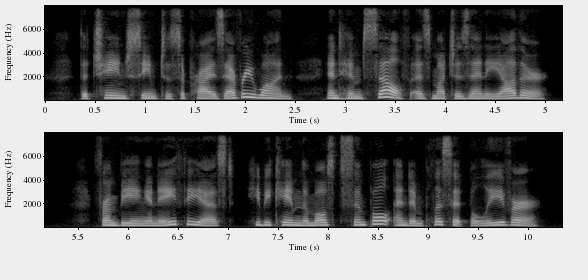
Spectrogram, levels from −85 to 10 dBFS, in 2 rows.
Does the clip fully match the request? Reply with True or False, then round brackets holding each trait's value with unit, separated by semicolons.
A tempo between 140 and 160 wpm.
True (150 wpm)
